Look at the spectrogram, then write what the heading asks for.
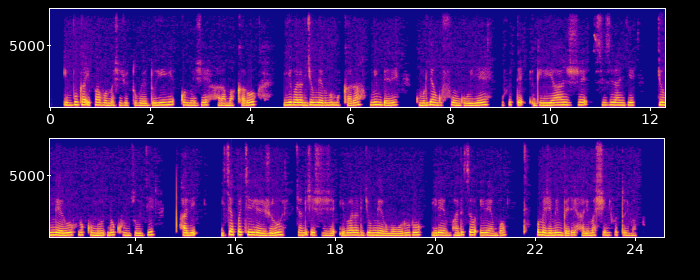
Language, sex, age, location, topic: Kinyarwanda, female, 25-35, Huye, government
